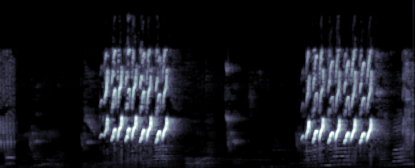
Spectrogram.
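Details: Orange minivet, known locally as sepah hutan or mantenan gunung, in vigorous song: two bursts of rapid, high, sharply rising whistled notes, about ten notes each, separated by a few seconds of faint softer chirps.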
